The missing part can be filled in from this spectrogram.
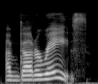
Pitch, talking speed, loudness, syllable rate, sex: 230 Hz, 245 wpm, -15 LUFS, 7.9 syllables/s, female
